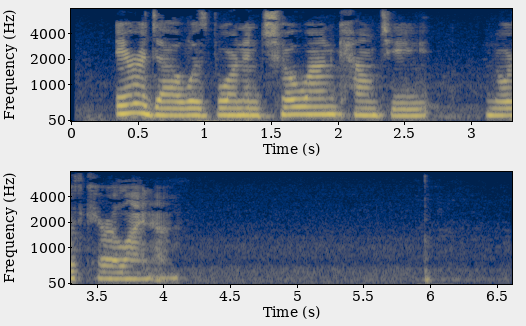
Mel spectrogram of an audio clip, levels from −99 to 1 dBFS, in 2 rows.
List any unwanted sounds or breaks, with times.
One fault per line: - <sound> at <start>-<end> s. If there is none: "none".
none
